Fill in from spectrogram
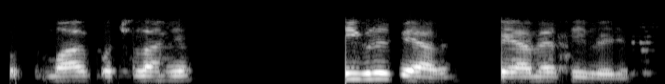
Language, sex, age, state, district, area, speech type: Punjabi, male, 45-60, Punjab, Barnala, urban, conversation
